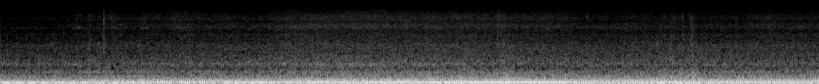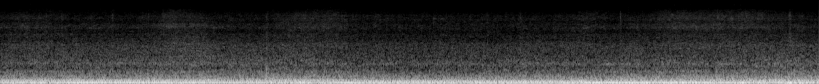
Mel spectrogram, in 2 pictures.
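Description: A 1971 Ford Mustang coupe with a 302 V8 and automatic transmission drives along, its deep steady engine rumble holding low with gentle shifts in pitch as it cruises, heard from inside the car without talk.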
